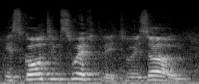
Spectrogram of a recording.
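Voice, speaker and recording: A man's voice: sits high, expressive, normal speed. A man on stage playing a stern, dutiful but pitying royal kinsman in a classical tragedy, speaking formally and with command. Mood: solemn, commanding. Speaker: stage actor. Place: indoor theatre stage. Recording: echoey theatre, distant microphone, faint noise.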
